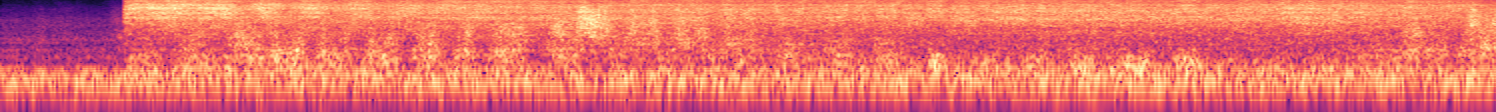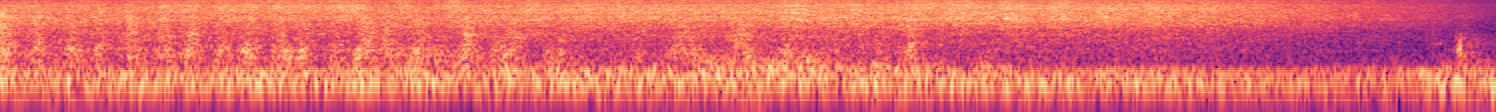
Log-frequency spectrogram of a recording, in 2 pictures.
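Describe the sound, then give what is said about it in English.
A loud, steady rush of an air blower drying a cat's fur and fluffing it up, kicking on abruptly and roaring continuously before tapering off near the end. No voices are heard. “I'm gonna blow his hair around, kind of fluff him up a little bit, and let him sit there and dry.”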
